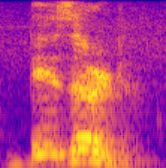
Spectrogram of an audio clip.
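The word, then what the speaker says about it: desert: लेकिन इसको बोलते हैं डेजर्ट।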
